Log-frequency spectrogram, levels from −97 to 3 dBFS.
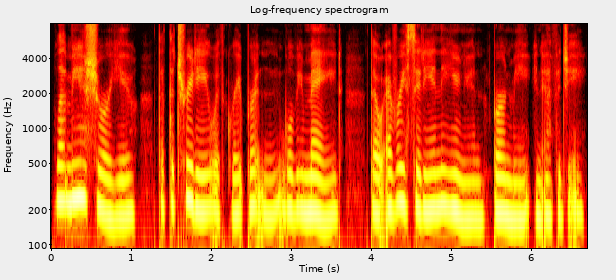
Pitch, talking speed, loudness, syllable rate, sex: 195 Hz, 205 wpm, -16 LUFS, 5.6 syllables/s, female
